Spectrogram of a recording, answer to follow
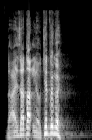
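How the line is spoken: Assassin's fierce shout. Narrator (Vietnamese): Tên đại sát thủ quát

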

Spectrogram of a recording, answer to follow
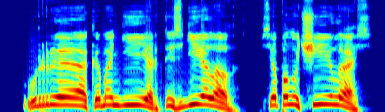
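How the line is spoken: Toad shouting excitedly. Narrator (Russian): восторженно закричал жаба

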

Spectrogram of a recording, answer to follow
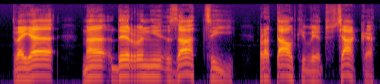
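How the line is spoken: Drawled syllable by syllable. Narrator (Russian): протянул он словечко по слогам

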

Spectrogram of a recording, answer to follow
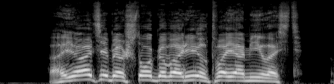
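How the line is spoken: Ecstatic yell. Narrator (Russian): в восторге завопил предатель Сэм

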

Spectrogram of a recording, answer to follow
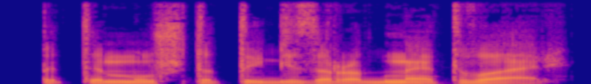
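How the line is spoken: Through gritted teeth. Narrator (Russian): процедил Николай

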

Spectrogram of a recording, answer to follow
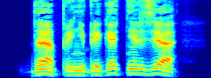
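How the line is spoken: Muttered. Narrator (Russian): пробормотала Унги

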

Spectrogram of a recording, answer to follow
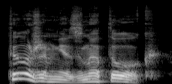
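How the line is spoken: Scoffing snort. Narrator (Russian): фыркнул Искандер

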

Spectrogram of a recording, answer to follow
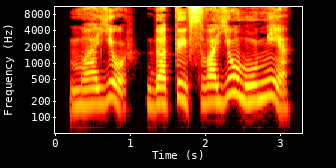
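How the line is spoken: Growling general. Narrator (Russian): зарычал генерал

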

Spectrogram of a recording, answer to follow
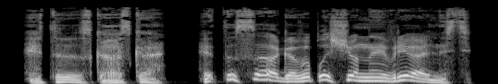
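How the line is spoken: Breathed out. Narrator (Russian): выдохнул Сайват

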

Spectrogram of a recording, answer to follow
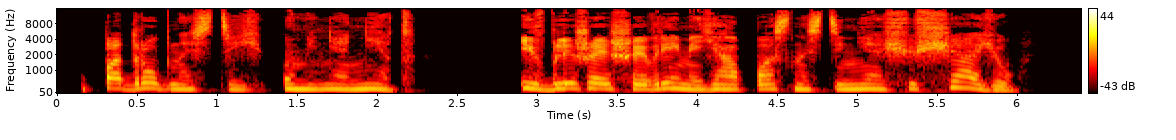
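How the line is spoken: Strained, forced out. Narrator (Russian): выдавила она

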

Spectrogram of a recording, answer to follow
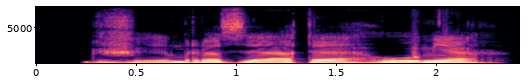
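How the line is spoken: Growl. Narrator (Russian): прорычал Теллоу

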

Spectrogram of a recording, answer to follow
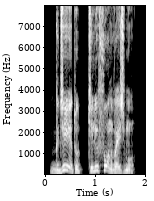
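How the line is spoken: Angry retort. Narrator (Russian): Так же сердито парировал арестованный

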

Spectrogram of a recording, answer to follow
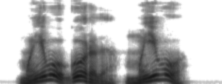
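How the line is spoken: Laughing uncontrollably. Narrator (Russian): Я заливался хохотом

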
